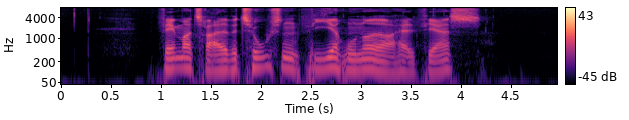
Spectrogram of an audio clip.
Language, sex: Danish, male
